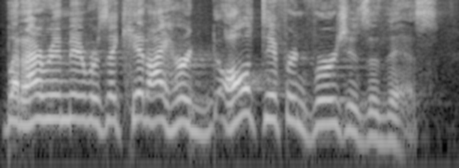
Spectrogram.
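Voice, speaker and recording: A middle-aged male pastor preaching a sermon with animated, folksy stories. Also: very high voice, fast talker. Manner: animated, folksy storytelling, acts out voices.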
